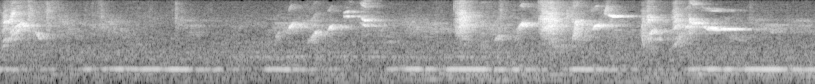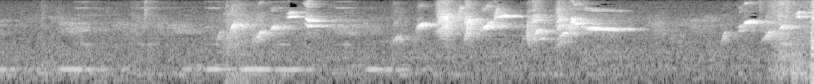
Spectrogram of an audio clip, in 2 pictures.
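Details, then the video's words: Caged European goldfinch, kept alongside another goldfinch and two goldfinch-canary hybrids, singing in short bursts of high twittering, trilled notes separated by brief pauses, over a steady low electrical hum. "ΚΕΛΑΗΔΉΜΑΤΑ ΑΠΌ καρδερίνες"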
